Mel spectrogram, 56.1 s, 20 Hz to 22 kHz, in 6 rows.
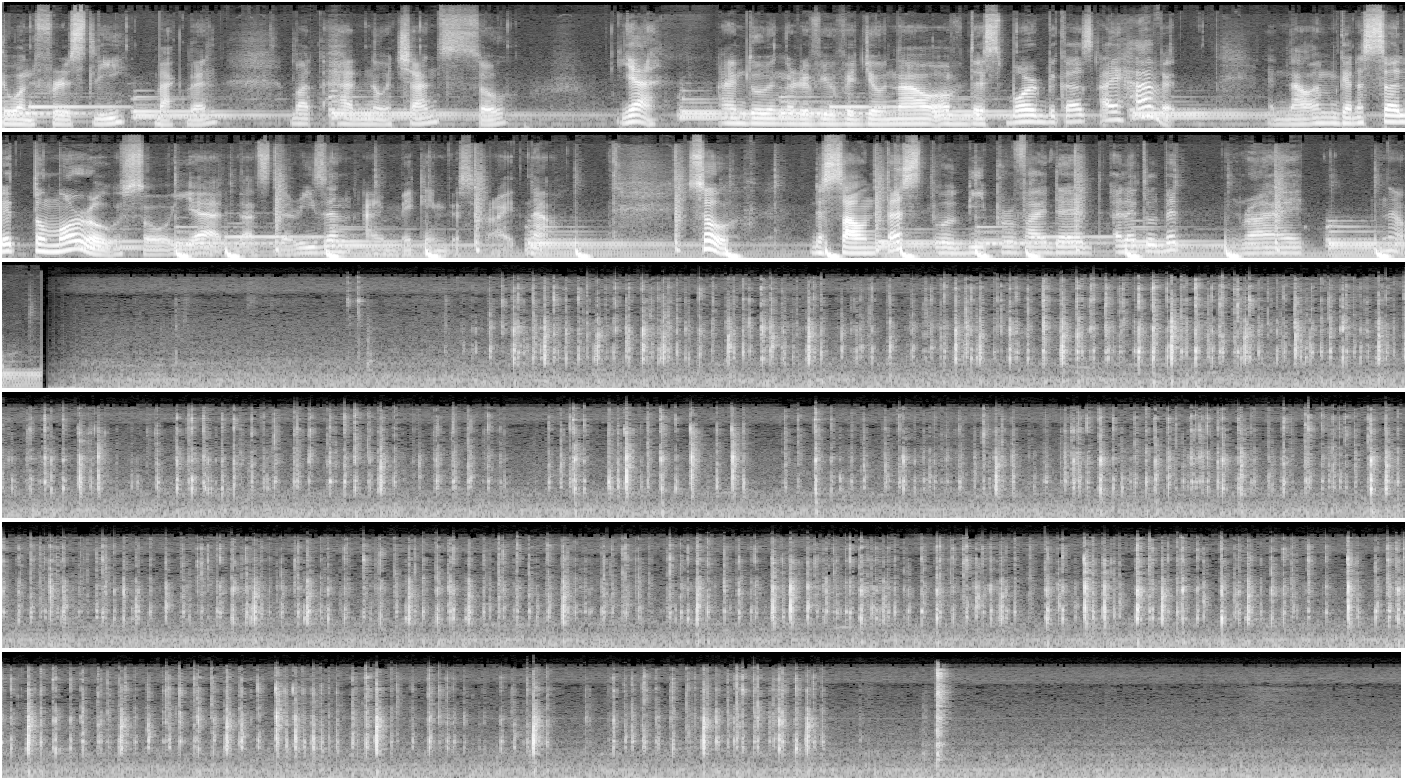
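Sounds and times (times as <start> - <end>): mechanical keyboard typing: 21.6 - 52.3.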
